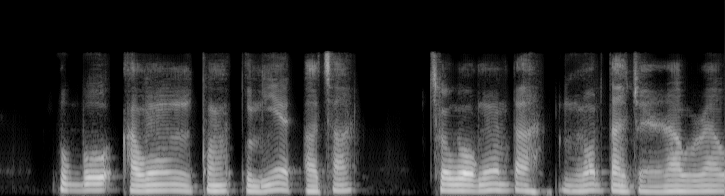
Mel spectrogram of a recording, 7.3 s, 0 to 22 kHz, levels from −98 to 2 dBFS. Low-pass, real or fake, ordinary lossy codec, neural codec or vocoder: 7.2 kHz; fake; none; codec, 16 kHz, 1 kbps, X-Codec, HuBERT features, trained on general audio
